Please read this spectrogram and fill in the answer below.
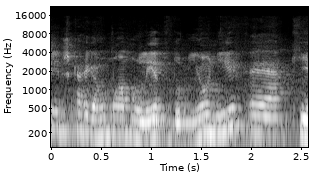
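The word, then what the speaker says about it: Mjölnir: Mjolnir. Mjolnir. Se escreve a pronúncia Mjolnir, mas se escreve MJOLNIR.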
